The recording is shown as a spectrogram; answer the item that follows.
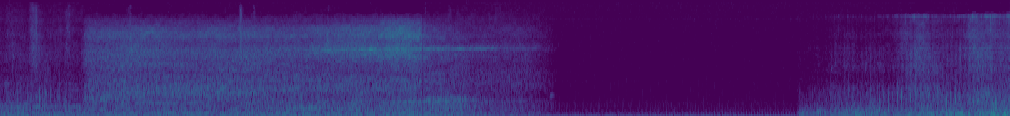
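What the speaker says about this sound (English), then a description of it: "Be vigilant as the helicopter approaches." A helicopter approaching an offshore helideck, its broad rotor and engine roar loud and steady, fading back somewhat mid-way before swelling again as it draws closer, with wind noise around it.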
